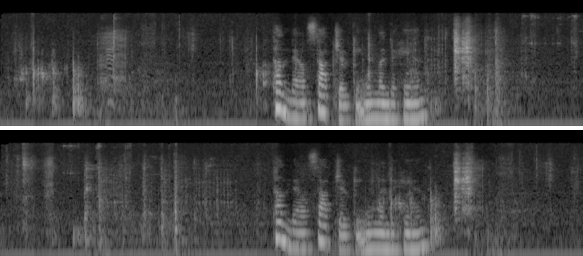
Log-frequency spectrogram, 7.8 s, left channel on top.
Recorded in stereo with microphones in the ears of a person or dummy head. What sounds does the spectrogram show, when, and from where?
3.6 s a woman speaking: 75° left (ahead or behind), 0.9 m
6.0 s a camera shutter: 20° left (ahead or behind), 2 m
